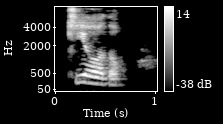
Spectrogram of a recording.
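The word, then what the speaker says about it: chiodo: tenemos aquí en italiano yo escribo si todo si todo escribo en italiano pero pronunció kyodo kyodo y kyodo en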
